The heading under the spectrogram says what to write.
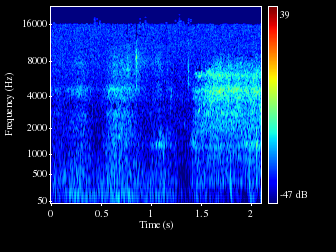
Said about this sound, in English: Hey, look, it's just a breathing nerd. It's a mouth-breathing nerd, yep.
